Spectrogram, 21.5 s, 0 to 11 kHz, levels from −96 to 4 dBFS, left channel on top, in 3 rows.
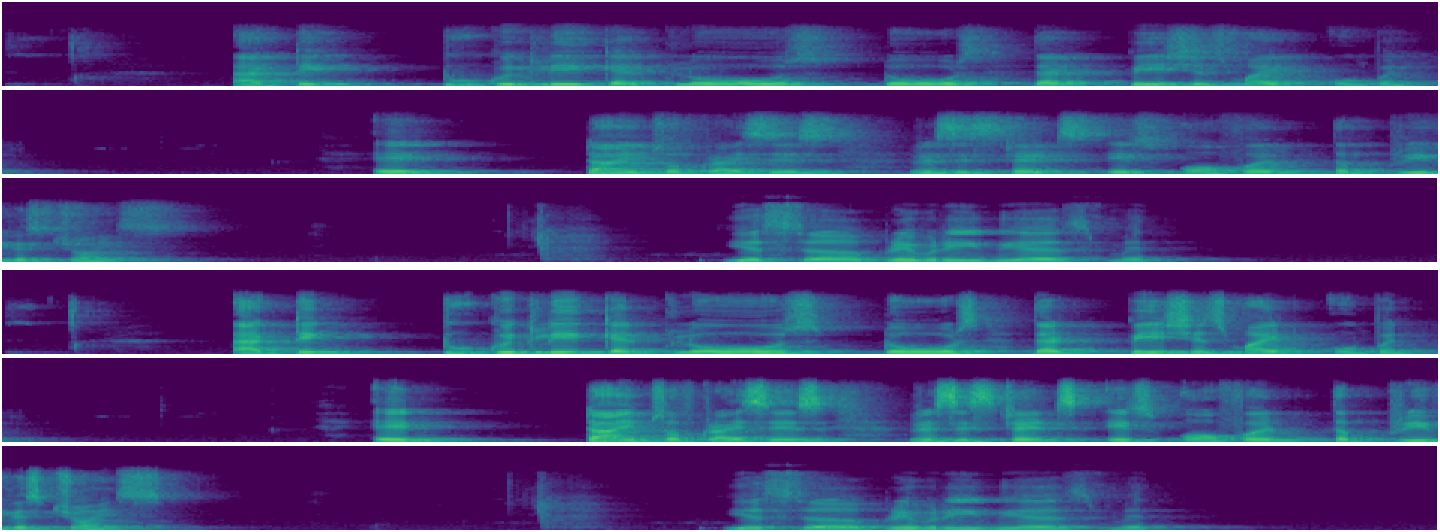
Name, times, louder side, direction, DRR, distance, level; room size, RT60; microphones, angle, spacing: voice 1, 1.1-1.8 2.2-4.1 4.4-4.9 5.1-5.3 5.6-7.0 9.0-9.4 10.1-15.1, right 2 dB, 50° right, 7 dB, 1.7 m, -30 dB
voice 2, 18.0-20.1, left 1 dB, 15° left, 10 dB, 0.6 m, -33 dB
13.0 x 12.0 x 8.6 m, 0.88 s
head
